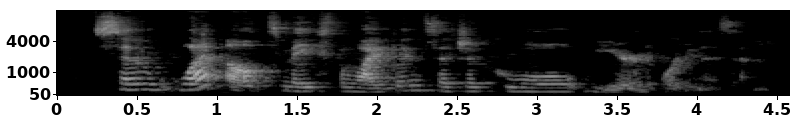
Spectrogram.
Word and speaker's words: lichen: This kind of living organism is called a lichen. Lichen rhyming with like going hiking.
